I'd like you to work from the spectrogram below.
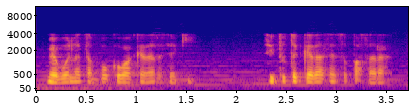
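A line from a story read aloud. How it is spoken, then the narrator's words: Plain. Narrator (Spanish): contestó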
